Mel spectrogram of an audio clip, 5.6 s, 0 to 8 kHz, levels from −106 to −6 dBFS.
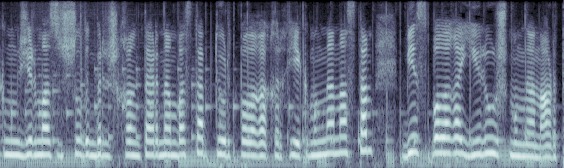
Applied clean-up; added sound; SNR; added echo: none; none; none; none.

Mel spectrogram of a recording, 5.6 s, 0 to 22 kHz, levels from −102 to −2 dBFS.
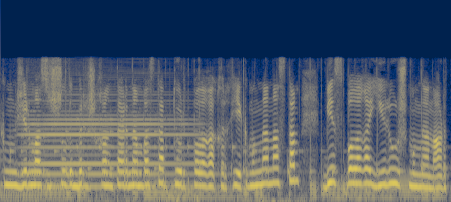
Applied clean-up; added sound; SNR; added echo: none; Bowed string instrument; 9 dB; none.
